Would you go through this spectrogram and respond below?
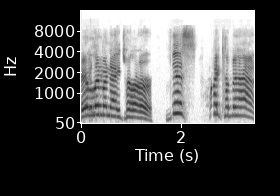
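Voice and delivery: booming, very high-pitched, slow delivery. A muscular man recognizes you, points at you, and speaks in a booming voice. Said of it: "in a booming voice".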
